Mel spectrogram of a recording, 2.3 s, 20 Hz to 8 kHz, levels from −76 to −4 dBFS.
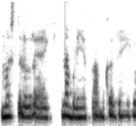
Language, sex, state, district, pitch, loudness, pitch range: Hindi, female, Jharkhand, Sahebganj, 250 Hz, -15 LUFS, 230-265 Hz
